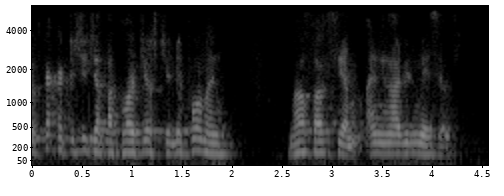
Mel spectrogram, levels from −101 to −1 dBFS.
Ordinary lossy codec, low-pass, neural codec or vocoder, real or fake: Opus, 24 kbps; 5.4 kHz; codec, 16 kHz, 2 kbps, X-Codec, HuBERT features, trained on general audio; fake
